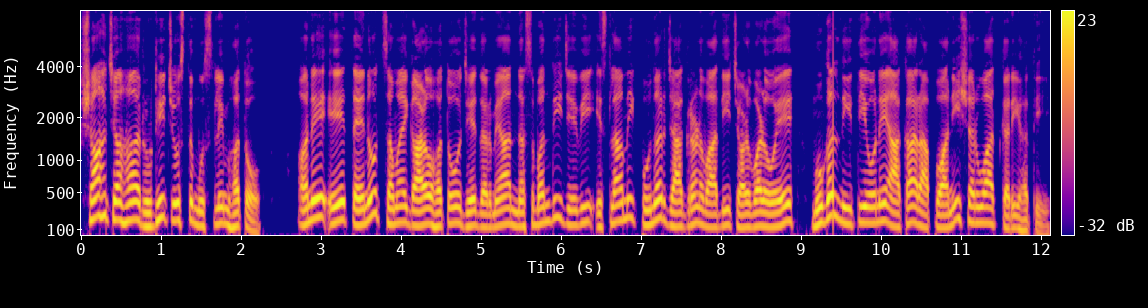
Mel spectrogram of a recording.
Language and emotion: Gujarati, neutral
